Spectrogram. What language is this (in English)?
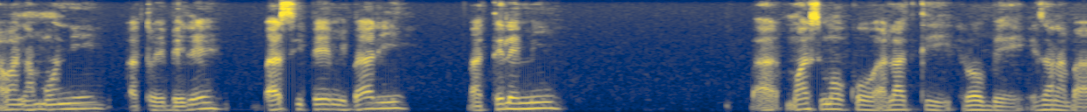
Lingala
